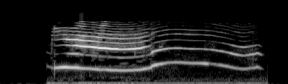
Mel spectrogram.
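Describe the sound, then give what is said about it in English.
A single long, drawn-out cat meow, fairly loud, rising then holding a steady wavering tone for about two seconds before fading out, with no other sounds around it. “Bye bye, cat.”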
